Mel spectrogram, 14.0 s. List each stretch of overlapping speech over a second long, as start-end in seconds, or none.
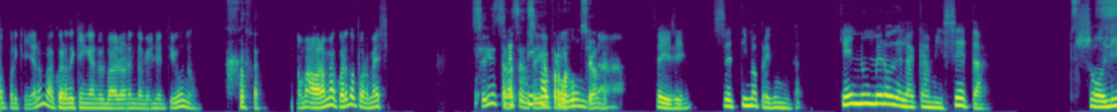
6.1-7.6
